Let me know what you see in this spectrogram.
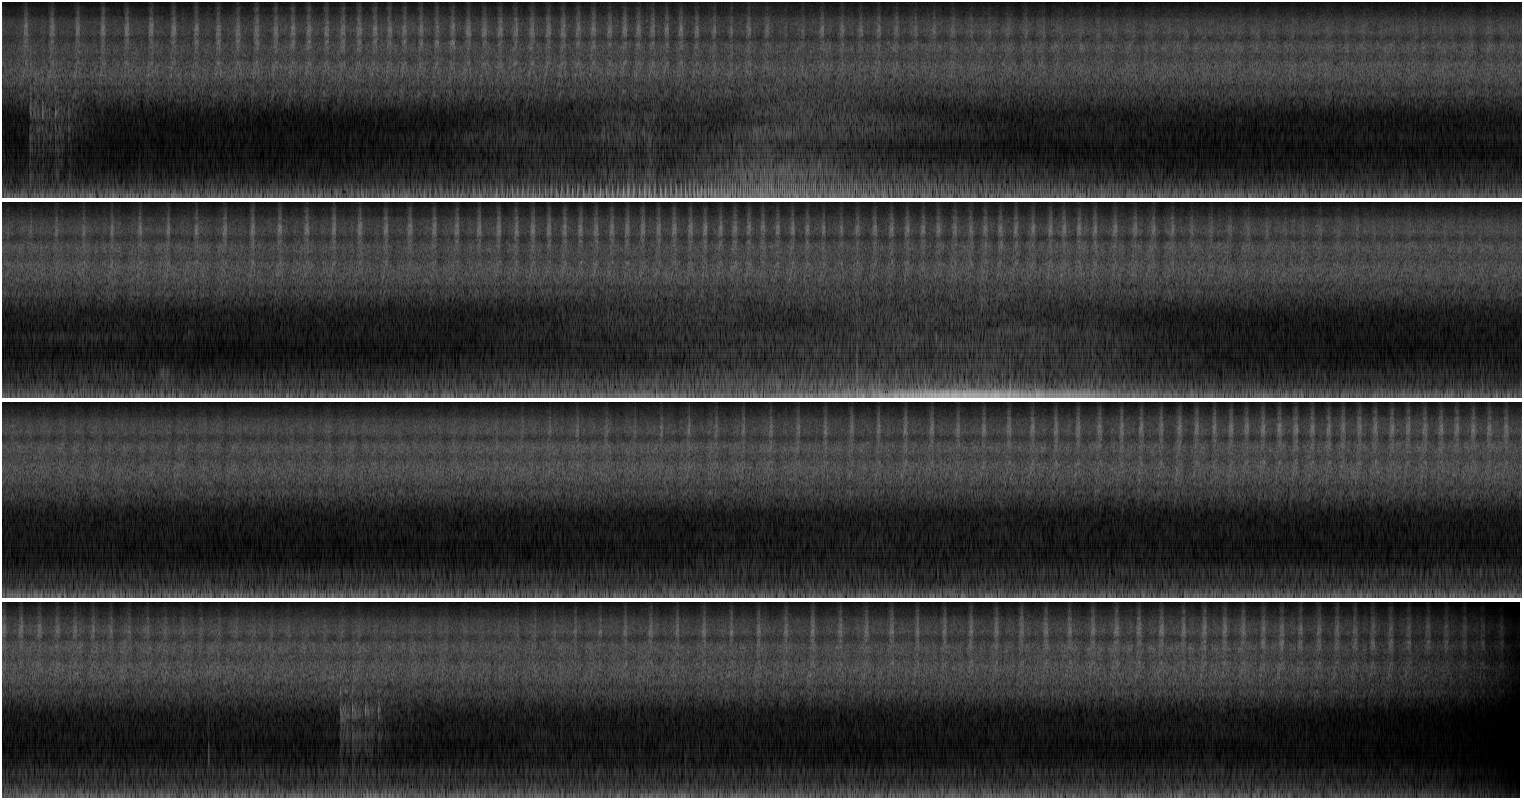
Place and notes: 汴洲公園, Taoyuan Dist. - in the park
in the park, Cicada cry, Face funeral home, traffic sound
